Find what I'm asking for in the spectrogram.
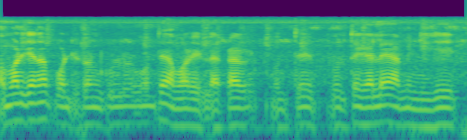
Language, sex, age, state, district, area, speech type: Bengali, male, 30-45, West Bengal, Howrah, urban, spontaneous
